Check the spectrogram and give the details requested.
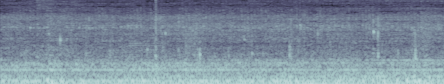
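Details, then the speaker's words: Oxygen concentrator humidifier bottle overfilled above the maximum line at a high litre flow: steady loud bubbling and gurgling as water rises to the top of the bottle and starts down the tubing toward the water trap. "the water starts bubbling into your machine what it does is after so long the water is popping up in the top of the bottle it starts to go down your line"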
